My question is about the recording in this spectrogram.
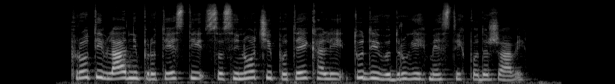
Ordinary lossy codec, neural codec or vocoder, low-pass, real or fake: none; none; 19.8 kHz; real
